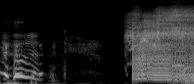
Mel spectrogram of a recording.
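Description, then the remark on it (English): A loud, sputtering fart noise made by squeezing air through cupped hands bursts in after a brief vocal sound and a quiet pause, buzzing steadily until the end. “Why can't you make a fart noise? I need both hands.”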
